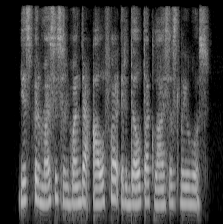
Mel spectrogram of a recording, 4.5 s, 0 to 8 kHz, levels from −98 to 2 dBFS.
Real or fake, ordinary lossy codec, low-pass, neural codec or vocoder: real; AAC, 32 kbps; 7.2 kHz; none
